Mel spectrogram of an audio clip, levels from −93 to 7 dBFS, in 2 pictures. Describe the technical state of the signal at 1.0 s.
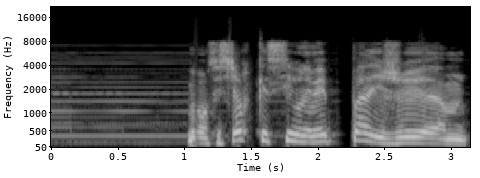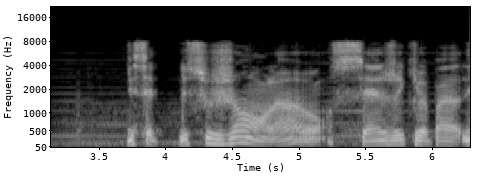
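At 1.0 s the audio is inside a run of repeated stalls (stutter) lasting from 0.79 to 1.57 s. Packets arrived late, so the jitter buffer emptied seven times. Each time the receiver stretched the last sound to cover the wait, about 141 ms in total, with the longest stall about 62 ms. Nothing is lost, but the sound drags and stutters.

Gain pumping is also present here and across the whole clip, with level swings of around 15 dB. The likely cause is gain set far too high, with a fast limiter pulling it back down.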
